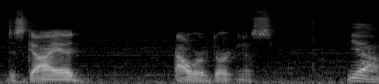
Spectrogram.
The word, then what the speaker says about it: Disgaea: it's not Dissidia. It'd be there's no vowel between S and G. I don't know how to pronounce it. It's... Disgaea, Hour of Darkness.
